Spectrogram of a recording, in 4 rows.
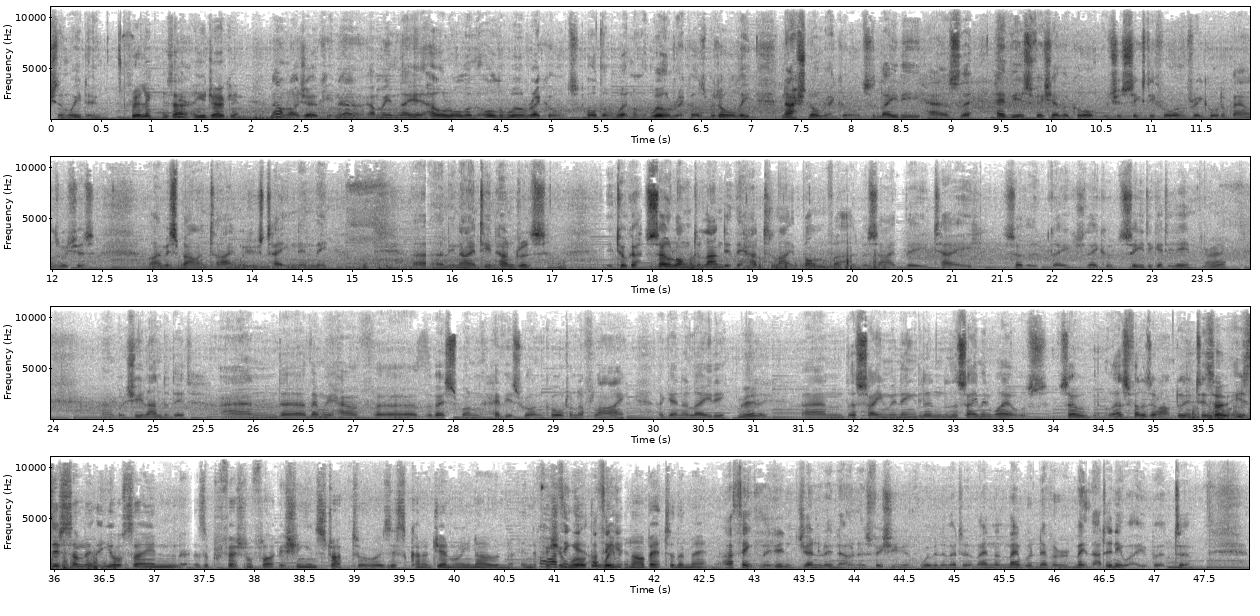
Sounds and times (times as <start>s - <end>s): Speech: 0.0s - 14.8s, 15.6s - 23.8s, 24.5s - 47.4s
Music: 0.0s - 47.9s.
